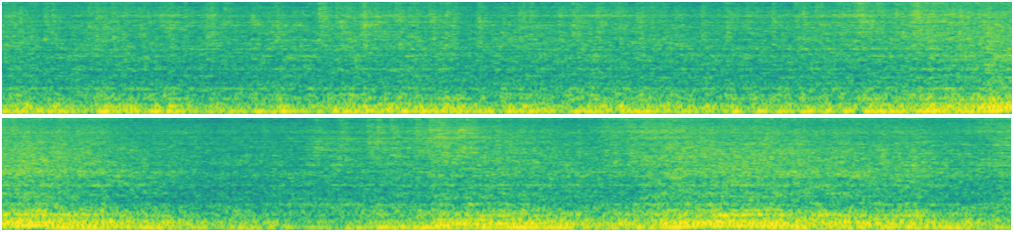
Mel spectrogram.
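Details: Fox Body Mustang after long sitting, more fuel added, Berryman sprayed in throttle: steady starter churning with no firing, no start; injector signal and spark confirmed, only fires on supplied fuel.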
